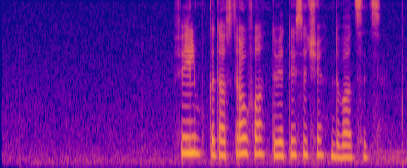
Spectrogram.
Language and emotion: Russian, neutral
